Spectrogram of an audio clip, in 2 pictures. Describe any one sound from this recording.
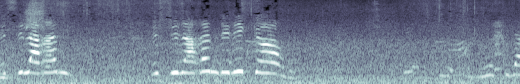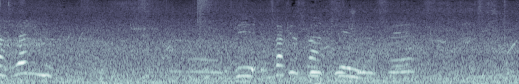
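Young girls speak and exclaim with animation nearby.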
